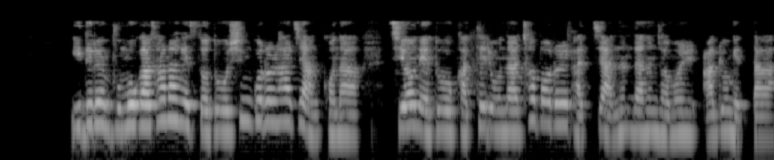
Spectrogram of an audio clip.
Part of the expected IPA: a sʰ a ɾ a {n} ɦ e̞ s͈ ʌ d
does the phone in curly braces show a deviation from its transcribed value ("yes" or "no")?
yes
